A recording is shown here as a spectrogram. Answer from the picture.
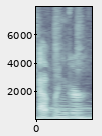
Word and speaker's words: Ettlinger: it is it edling is that how you pronounce it yep that's how you say it that's how you say it etlinger all right well is is our third guest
